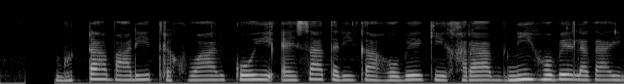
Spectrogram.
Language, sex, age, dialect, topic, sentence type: Magahi, female, 18-24, Northeastern/Surjapuri, agriculture, question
